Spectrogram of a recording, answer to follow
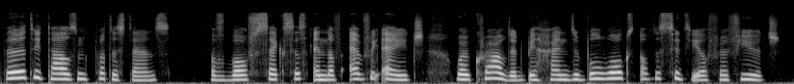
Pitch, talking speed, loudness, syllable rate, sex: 235 Hz, 150 wpm, -18 LUFS, 5.1 syllables/s, female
